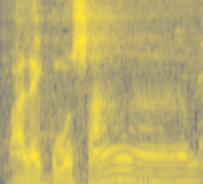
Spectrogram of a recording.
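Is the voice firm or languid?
languid. It is said in a soft, drawn-out voice.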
